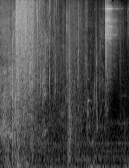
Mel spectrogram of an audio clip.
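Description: A pistol fires loudly with a sharp crack.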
